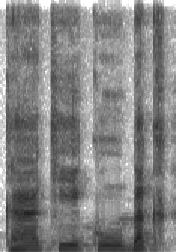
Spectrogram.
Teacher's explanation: kafnya, hati-hati, kafnya dikasih angin sedikit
